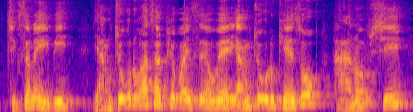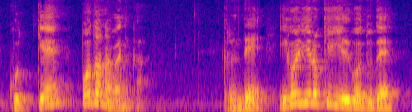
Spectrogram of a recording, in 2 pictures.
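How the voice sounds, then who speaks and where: A man teaching a math lesson online, asking short questions and answering them himself. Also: on the high side. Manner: quick question-and-answer explaining.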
